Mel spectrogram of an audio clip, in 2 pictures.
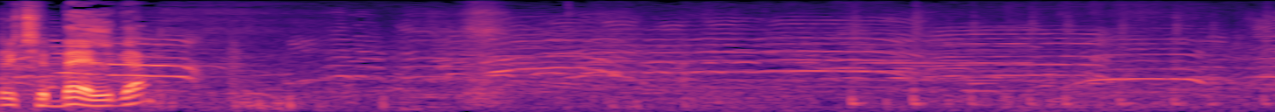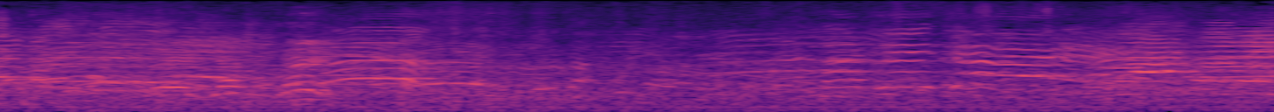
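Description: A large crowd chants and cheers from nearby stands.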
